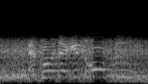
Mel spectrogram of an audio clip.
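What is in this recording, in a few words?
German aircraft destroyed mood high, speech; War Thunder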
